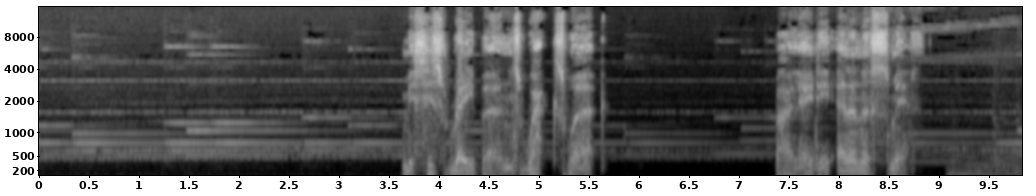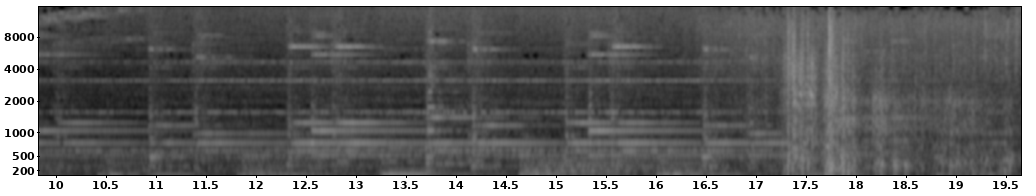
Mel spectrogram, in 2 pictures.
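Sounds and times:
speech: 0:03.6 - 0:05.7, 0:07.4 - 0:09.2
deep thunder rumbles and crash: 0:09.1 - 0:19.6
heavy rain pouring: 0:09.7 - 0:19.6.

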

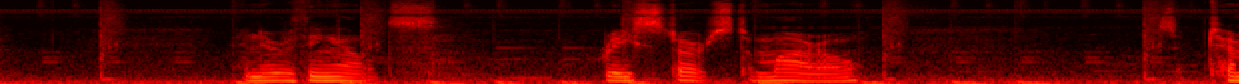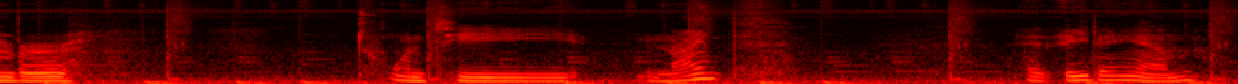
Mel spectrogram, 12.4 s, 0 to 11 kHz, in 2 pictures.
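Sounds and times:
crickets chirping at night: 0:00.0 - 0:12.3
speech: 0:01.2 - 0:02.3, 0:03.0 - 0:04.6, 0:06.1 - 0:06.7, 0:08.1 - 0:10.1, 0:11.3 - 0:12.3.

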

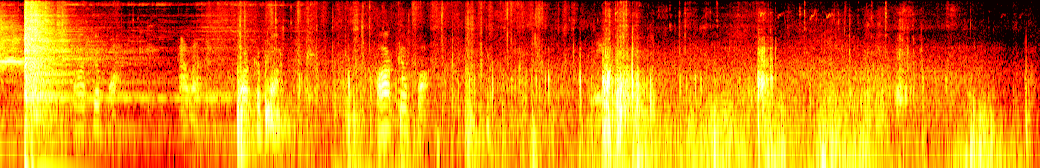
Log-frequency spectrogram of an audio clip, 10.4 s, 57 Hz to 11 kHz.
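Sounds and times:
sharp knocks: 0:00.0 - 0:03.6
faint noise: 0:00.0 - 0:10.3
horse hooves clopping on hard ground on Menorca: 0:00.0 - 0:10.3
speech: 0:00.9 - 0:04.8, 0:06.0 - 0:06.4.

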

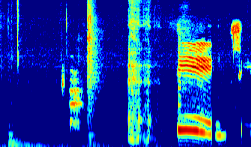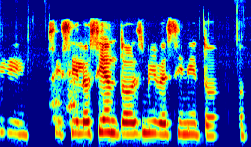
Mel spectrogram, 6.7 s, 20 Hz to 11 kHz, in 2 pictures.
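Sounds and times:
small dog barking: 0:00.9 - 0:01.2
speech: 0:01.7 - 0:02.1, 0:03.5 - 0:06.6.

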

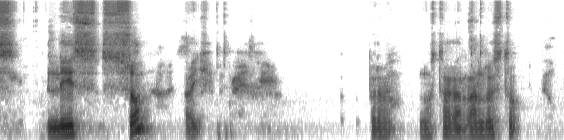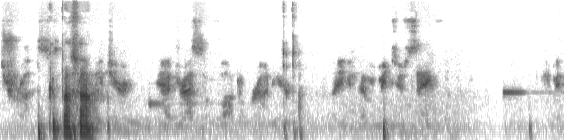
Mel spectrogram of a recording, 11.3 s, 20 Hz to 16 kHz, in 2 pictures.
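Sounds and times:
speech: 0:00.0 - 0:02.5, 0:03.7 - 0:06.9
sharp computer mouse clicks: 0:08.4 - 0:08.7.

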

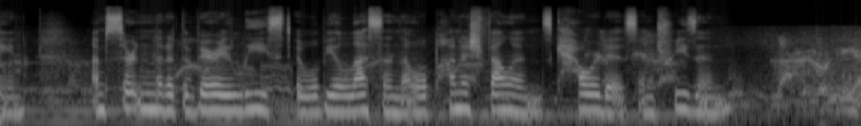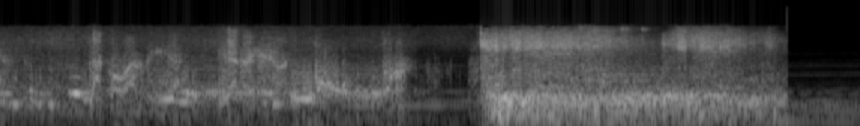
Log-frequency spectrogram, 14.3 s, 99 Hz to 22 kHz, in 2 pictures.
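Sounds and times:
tinny radio-quality voice speaking in a radio broadcast: 0:00.0 - 0:10.7
speech: 0:00.8 - 0:11.8
explosion in a radio broadcast: 0:08.9 - 0:13.8.

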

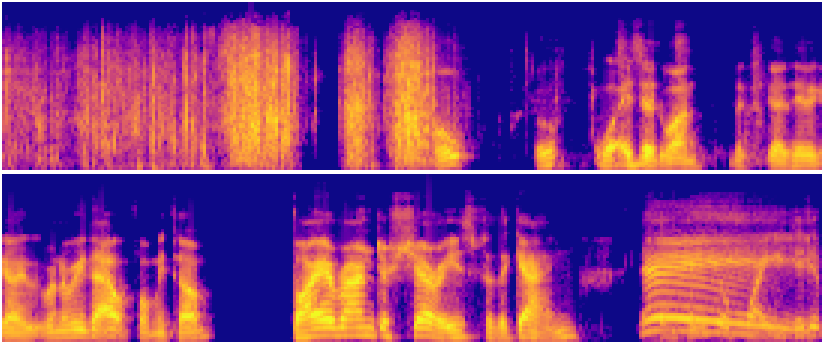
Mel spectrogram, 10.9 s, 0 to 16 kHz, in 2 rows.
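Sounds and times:
paper envelope being torn open: 0:00.0 - 0:03.1
speech: 0:02.9 - 0:10.9
laughter: 0:09.7 - 0:10.9.

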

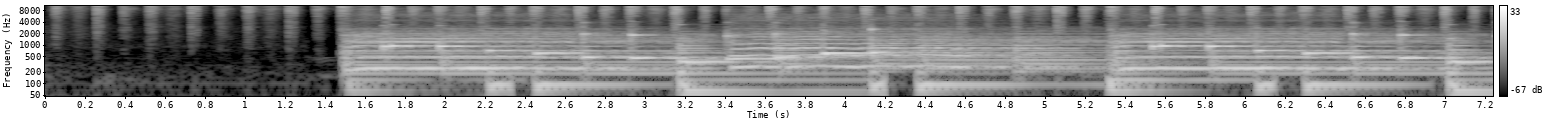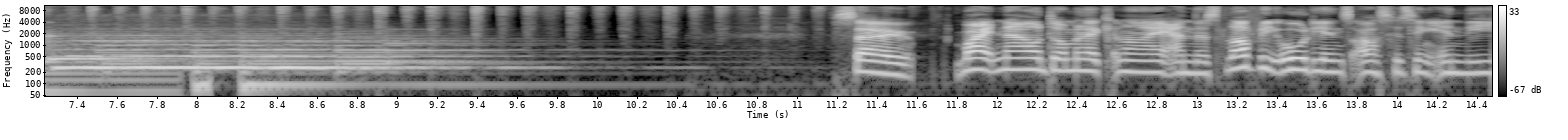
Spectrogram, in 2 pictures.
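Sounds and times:
upbeat instrumental podcast jingle with bouncy bass line and ticking percussion: 0:01.5 - 0:09.9
speech: 0:11.3 - 0:14.4.

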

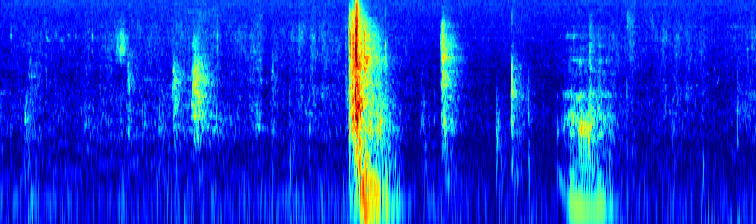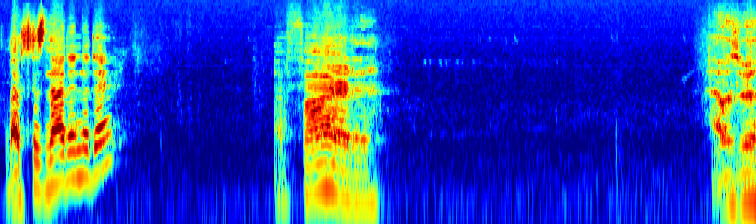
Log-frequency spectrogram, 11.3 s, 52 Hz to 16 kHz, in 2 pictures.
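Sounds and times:
shuffling and scraping sounds of movement: 0:00.0 - 0:07.9
door pushed shut: 0:02.6 - 0:03.6
speech: 0:05.7 - 0:06.6, 0:08.0 - 0:08.6, 0:11.1 - 0:11.3.

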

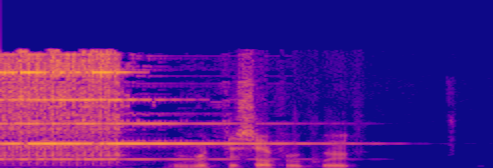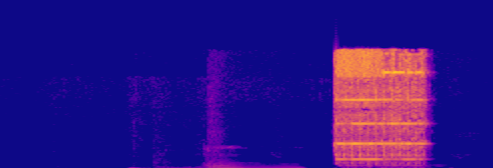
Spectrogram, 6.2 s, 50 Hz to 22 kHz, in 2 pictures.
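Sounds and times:
telephone ringing: 0:00.0 - 0:02.6, 0:05.2 - 0:05.9
speech: 0:01.1 - 0:02.3.

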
